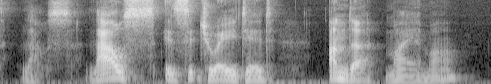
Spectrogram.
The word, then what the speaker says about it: Laos: And it's pronounced with the S. Laos. Laos.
